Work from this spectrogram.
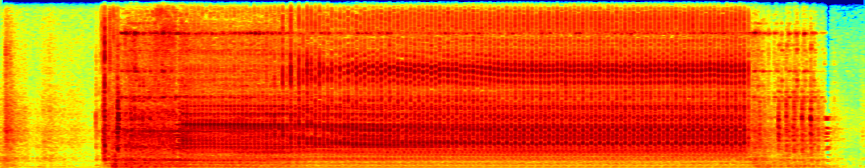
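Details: HVAC blower clamped in a vise with a large tie rod nut added to the wheel to mimic debris: harsh loud rattling buzz pulsing about four times a second for five seconds, then winding down; a heavily unbalanced blower shaking itself.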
